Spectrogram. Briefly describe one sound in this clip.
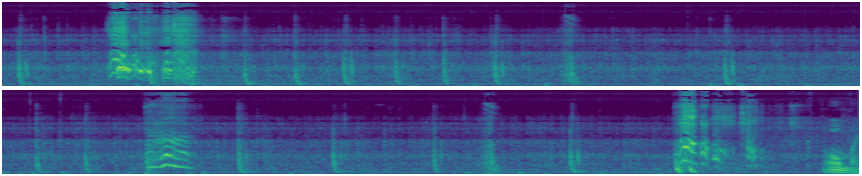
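A baby giggles and babbles through a small tablet speaker.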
